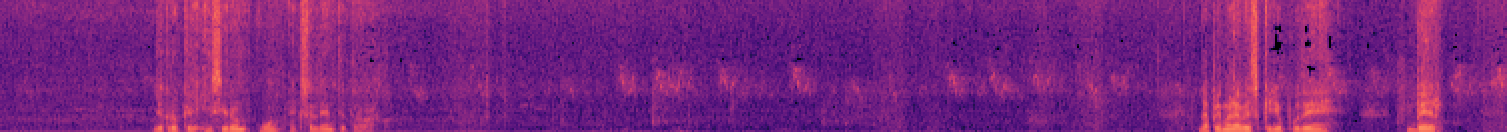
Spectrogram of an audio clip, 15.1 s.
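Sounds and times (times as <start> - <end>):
low steady hum: 0.0 - 15.0
faint bird chirps: 3.8 - 11.9.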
